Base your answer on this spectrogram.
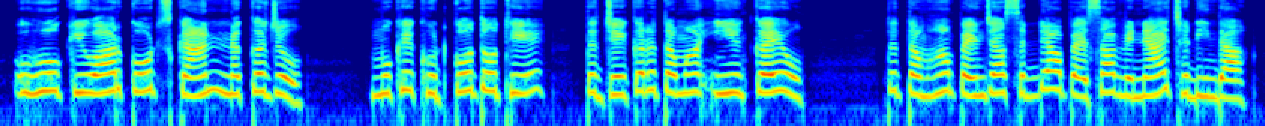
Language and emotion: Sindhi, fearful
